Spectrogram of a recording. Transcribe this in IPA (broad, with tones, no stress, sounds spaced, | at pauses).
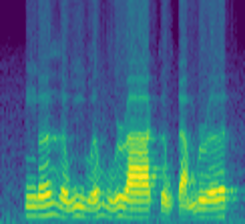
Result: ŋ əː˧˥ ɣ ə˨˩˦ w ɲ u˨˩˦ ə̯ v u˨˩˦ ɹ aː˧ k ə˨˩ w ɗ a˨˩˦ m ɹ əː˦˥ t̚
